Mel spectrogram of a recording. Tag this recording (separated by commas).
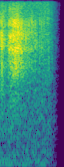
Musical instrument, Rattle (instrument), Percussion, Music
